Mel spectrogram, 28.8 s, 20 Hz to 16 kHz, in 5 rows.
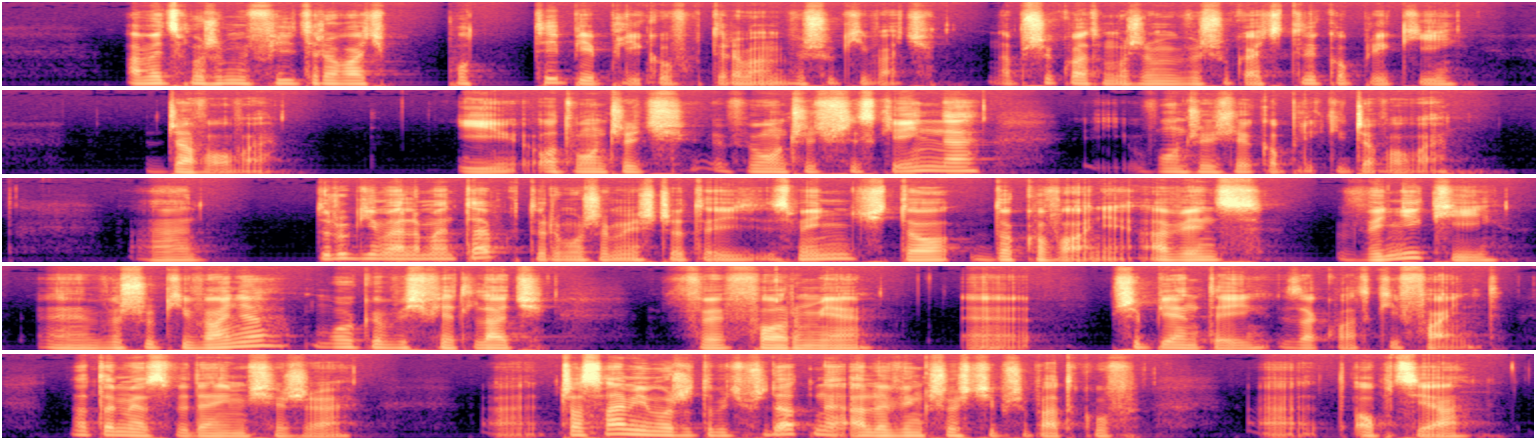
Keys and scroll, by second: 27.8 ctrl+shift+super+o.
